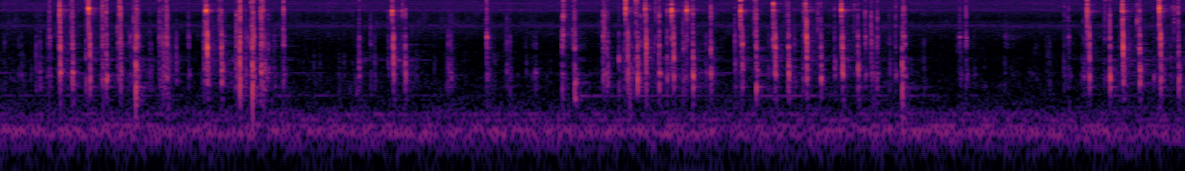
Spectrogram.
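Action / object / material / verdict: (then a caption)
tap / plastic mechanical keyboard / plastic / none. Fingertips type continuously at medium speed on a Motospeed backlit mechanical keyboard with blue switches and plastic keycaps. The result is a steady stream of sharp, bright clicks with very short decay, in uneven bursts over a faint low hum.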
